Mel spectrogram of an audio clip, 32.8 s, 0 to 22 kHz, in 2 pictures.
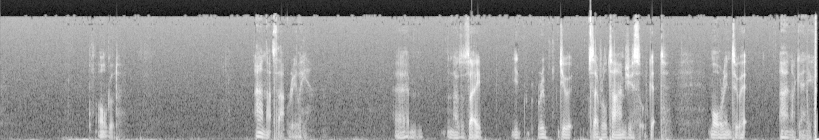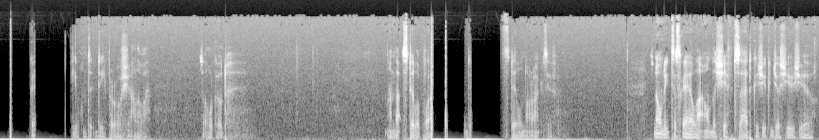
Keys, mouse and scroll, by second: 2.1 Tab, 4.0-5.2 scroll down 2, 8.3-10.5 middle drag, 10.5 click, 11.2-15.5 shift+middle drag, 15.5 click, 16.6 s, 24.3 click, 25.3 s.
